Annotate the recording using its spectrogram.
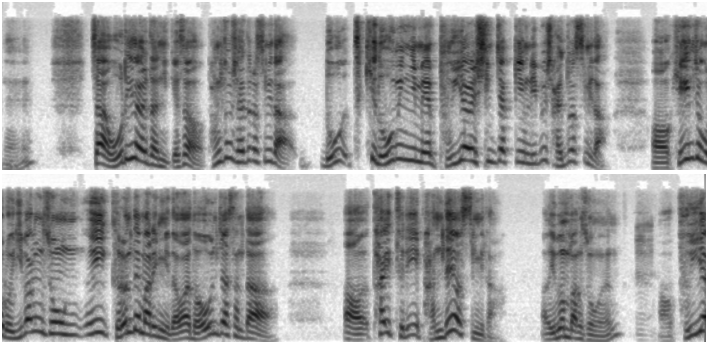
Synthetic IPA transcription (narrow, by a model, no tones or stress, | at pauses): ne̞̰ | t͡ɕaoɾinaɭdaɲik͈e̞sʰʌpaŋsʰoŋt͡ɕaɭdɯɾʌs͈ɯmɲida̰notʰɯ̥kʰinoumiɲːime̞puiɦaɭɕʰind͡ʑak͈eimɾibjut͡ɕaɭdɯɾʌs͈ɯmɲida̰ | ʌke̞ind͡ʑʌɡɯɾoibaŋs̬ʰoŋekɯɾʌnde̞maɾimɲidawanʌɯnd͡ʑasʰanda | ʌtʰaitʰɯɾipande̞ʌs͈ɯmɲida̰ | ʌibʌnbaŋsʰoŋɯ̰nʌ̰pui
